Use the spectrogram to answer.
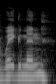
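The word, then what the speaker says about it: Weigman: Uh, Connor Wigman, as we learned, is the way to pronounce it.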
